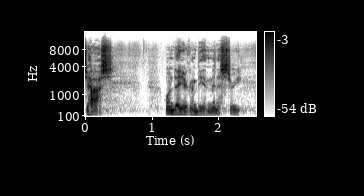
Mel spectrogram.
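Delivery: grave, very quiet, serious pastor voice. Retelling what a youth pastor said to the speaker at seventeen: imitating serious youth pastor voice. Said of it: "like in the serious youth pastor voice".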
